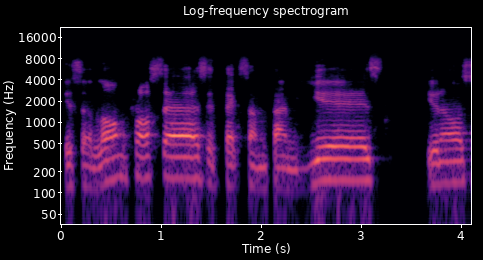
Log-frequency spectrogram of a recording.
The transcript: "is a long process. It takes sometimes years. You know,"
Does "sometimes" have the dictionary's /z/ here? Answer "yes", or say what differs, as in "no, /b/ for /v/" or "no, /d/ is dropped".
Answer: no, /z/ is dropped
